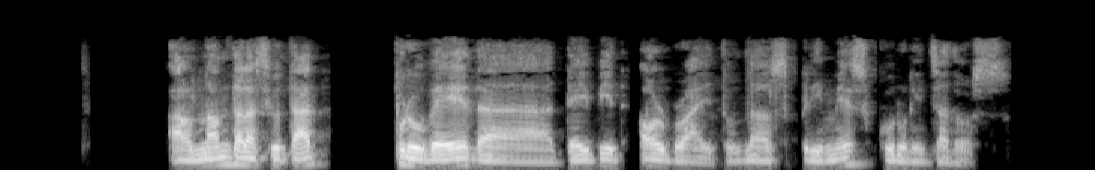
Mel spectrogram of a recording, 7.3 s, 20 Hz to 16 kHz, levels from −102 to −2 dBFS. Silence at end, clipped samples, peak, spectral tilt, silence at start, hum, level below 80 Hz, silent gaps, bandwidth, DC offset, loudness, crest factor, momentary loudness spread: 0.65 s; under 0.1%; -2 dBFS; -6 dB/octave; 1.15 s; none; -58 dBFS; 2.21-2.62 s, 4.20-4.26 s; 7.8 kHz; under 0.1%; -19 LUFS; 18 dB; 14 LU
